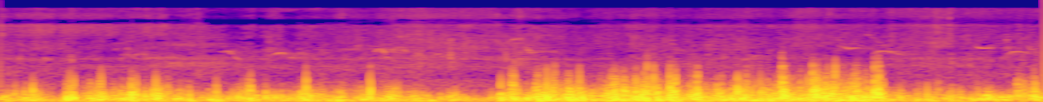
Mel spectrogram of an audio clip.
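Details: Berkshire pigs in their new paddock, a rapid run of short, low grunts and snuffling bursts, dense and uneven throughout, with a brief lull near the middle before the noises pick up again.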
